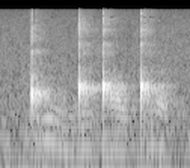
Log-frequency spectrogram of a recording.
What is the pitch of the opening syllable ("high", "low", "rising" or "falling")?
falling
